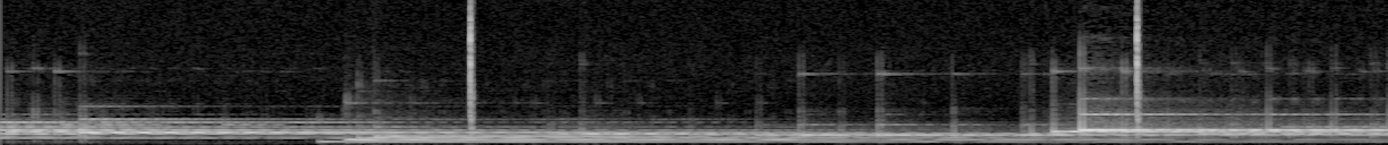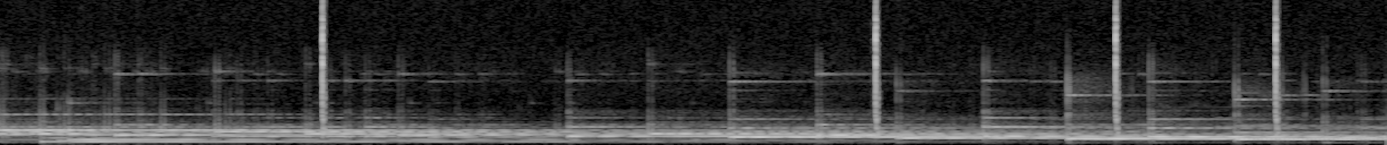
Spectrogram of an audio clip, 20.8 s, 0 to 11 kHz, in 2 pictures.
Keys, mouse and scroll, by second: 0.5-0.8 scroll up 1, 5.5 typing, 10.0-10.4 typing, 14.0-14.8 typing, 20.3 scroll up 1, 20.4 middle click.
